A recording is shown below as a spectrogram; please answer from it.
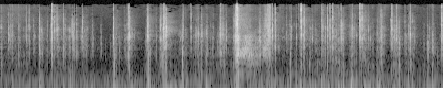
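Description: A small beige plastic pocket calculator is held in the hands while its buttons are pressed quickly with the fingertips. The result is a rapid, uneven string of bright, clicky plastic taps with very short decay, one louder click standing out midway.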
